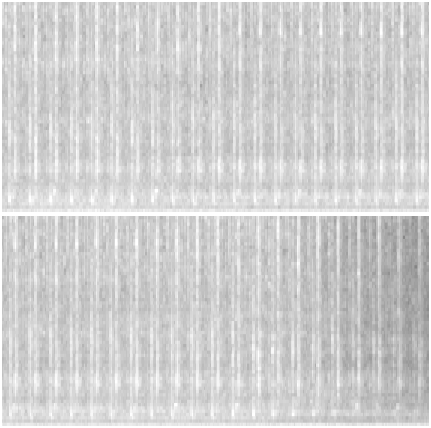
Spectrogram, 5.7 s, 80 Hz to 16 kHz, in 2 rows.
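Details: BMW 325i E30 six-cylinder after its fourth valve adjustment, slightly uneven idle with a fast even tick three to four times a second; one or two valves still ticking, owner suspects wrong clearance.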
